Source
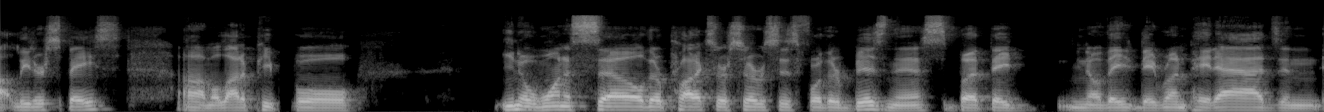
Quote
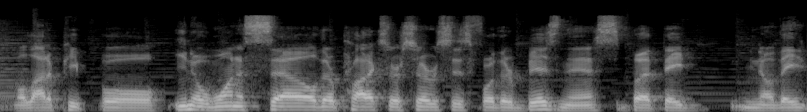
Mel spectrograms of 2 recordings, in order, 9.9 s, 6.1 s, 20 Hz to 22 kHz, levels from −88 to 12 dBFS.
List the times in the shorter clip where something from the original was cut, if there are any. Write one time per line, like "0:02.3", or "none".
0:01.2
